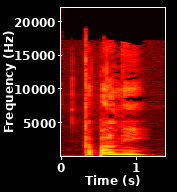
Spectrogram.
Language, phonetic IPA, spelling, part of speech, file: Czech, [ˈkapalniː], kapalný, adjective, Cs-kapalný.ogg
- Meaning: liquid (flowing freely like water; fluid; not solid and not gaseous)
